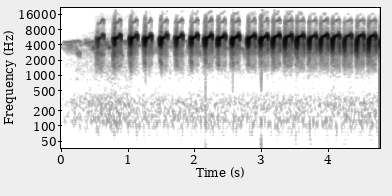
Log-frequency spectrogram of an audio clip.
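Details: Meadow pipit singing, a bird of open grassy habitats: a long accelerating series of high, thin, sharply repeated notes, about two or more each second, building steadily in loudness after a brief opening note.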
